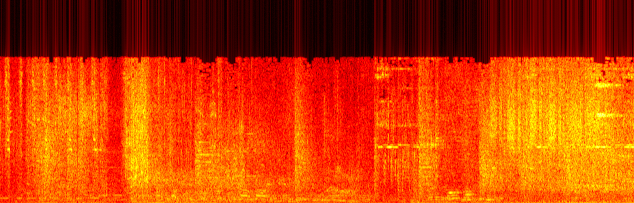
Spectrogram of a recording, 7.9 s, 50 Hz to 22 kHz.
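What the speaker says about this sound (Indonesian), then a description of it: "Ada bom nah." Bomb explosions and clashing effects from the video game Dota 2 during a live stream, a dense busy mix of booms and crashes with a player talking over it throughout.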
